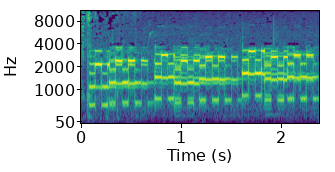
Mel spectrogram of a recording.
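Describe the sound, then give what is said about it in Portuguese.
A magic portal opening effect: bright, shimmering electronic tones ring out in three overlapping swells, loud, with a steady sustained hum and no voices. “Caramba, um portal do correspondente.”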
